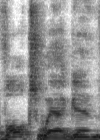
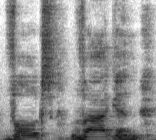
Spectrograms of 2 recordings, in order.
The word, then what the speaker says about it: Volkswagen: like what, where, when, because they pronounce the W, written W, as a V. So what we call Volkswagen, for them, it's a Volkswagen, and it's so simpler.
